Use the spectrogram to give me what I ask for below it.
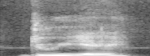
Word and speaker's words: Douay: I think it's pronounced Douay, and it's a French kind of.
